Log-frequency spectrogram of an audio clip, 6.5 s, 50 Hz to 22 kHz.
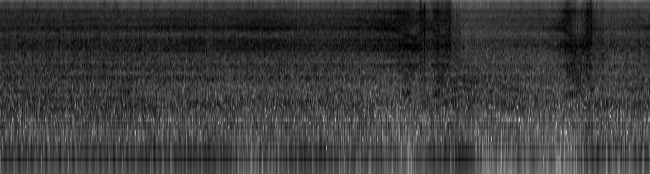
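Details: Grandfather's GMC truck restored after nearly 40 years, first run, may need more timing, slight blue smoke from oil on manifold; steady hiss over weak unsteady idle that sags, a large vacuum leak, source unknown, intake leak feared, not confirmed.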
